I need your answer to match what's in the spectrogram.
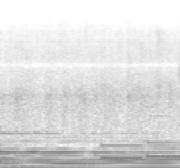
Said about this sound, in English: Miracles are being released. Apláudelo, apláudelo, apláudelo. Come on. Applaud for the Lord.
